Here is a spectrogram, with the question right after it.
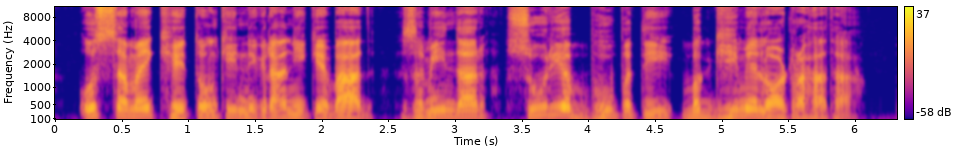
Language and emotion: Hindi, neutral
